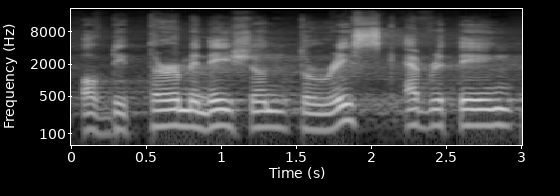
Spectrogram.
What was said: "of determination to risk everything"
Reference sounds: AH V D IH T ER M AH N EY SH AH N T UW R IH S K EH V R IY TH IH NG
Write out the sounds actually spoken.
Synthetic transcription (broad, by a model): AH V D IH T ER M AH N EY SH AH N T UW R IH S K EH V R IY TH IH NG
